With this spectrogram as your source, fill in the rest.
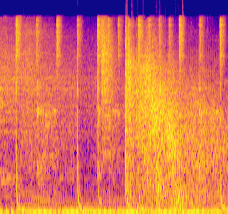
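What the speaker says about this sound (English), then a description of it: "Why don't you shoot the enemy and find out?" Gunfire in a Jurassic Park video game, several loud, booming shots in quick succession with echoing tails, dense and forceful, no talking.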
